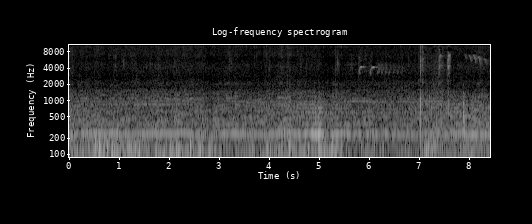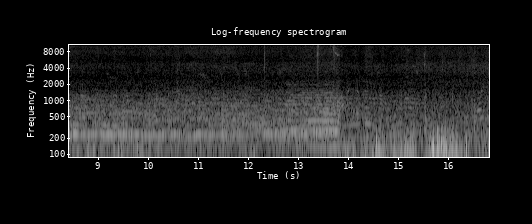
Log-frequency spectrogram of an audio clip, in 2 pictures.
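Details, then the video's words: Hornets at their nest in autumn, when young queens and drones consume the food and brood is discarded; a sustained low buzz wavers and shifts in pitch late on, with a few sharp clicks and scraping taps. "Hornet - annihilation of autum brood. Hornissen - Vernichtung der Herbstbrut"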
